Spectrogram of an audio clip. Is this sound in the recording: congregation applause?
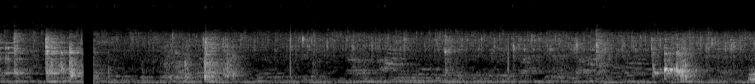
no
